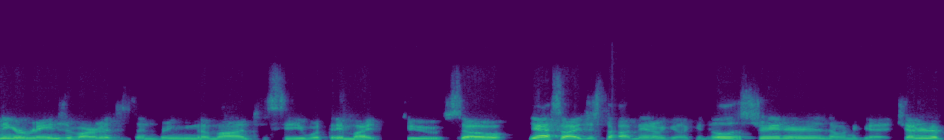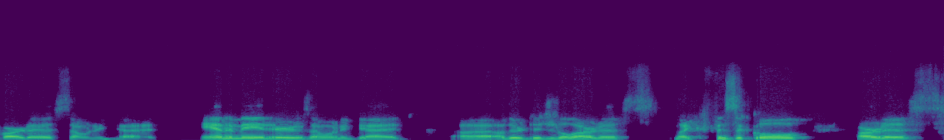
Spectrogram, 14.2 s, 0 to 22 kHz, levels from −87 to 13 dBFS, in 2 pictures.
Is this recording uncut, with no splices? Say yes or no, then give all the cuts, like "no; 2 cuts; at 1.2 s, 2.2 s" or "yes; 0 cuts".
no; 2 cuts; at 3.9 s, 12.0 s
